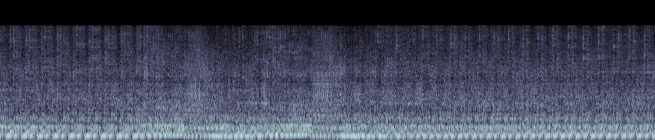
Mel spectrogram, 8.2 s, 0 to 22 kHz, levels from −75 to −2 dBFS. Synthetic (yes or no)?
no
